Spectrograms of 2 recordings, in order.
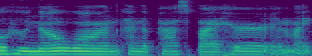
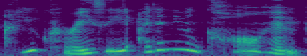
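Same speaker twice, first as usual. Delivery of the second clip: indignant; 10 semitones higher than usual. Retold or imitated. Won indignant.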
